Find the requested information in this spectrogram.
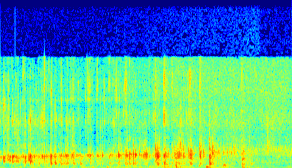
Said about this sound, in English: And you know what? I'm actually going to pour it in the glass.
